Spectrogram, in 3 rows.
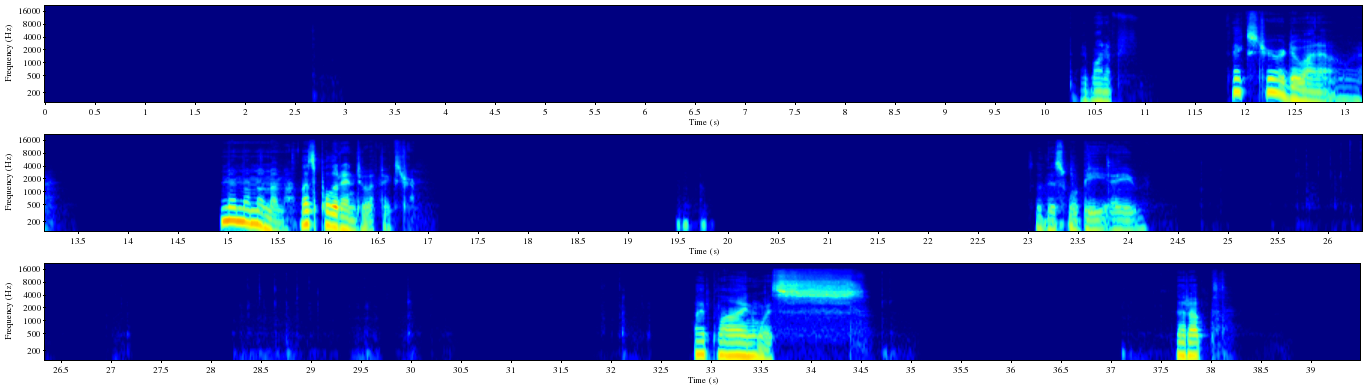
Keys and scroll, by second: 20.7 super+c, 21.9 super+v, 33.1 super+n, 36.1 super+j, 38.1 Return.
